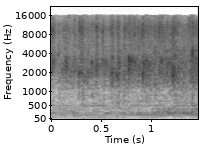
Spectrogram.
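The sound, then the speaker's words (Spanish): An audience applauds for Jesus Christ after a prayer, in a dense, steady wash of clapping that holds at an even, moderate loudness for the whole stretch, with no one speaking over it. “El mejor aplauso a Jesucristo.”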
